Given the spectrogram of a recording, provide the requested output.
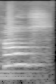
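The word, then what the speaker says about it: Haus: English and guess what it's pronounced exactly the same way house and house next up we have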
